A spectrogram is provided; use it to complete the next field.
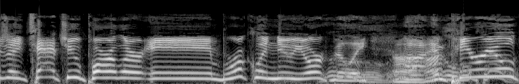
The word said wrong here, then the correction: ephemeral: Tattoo. Imperial. I'm saying this wrong. Ephemeral.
